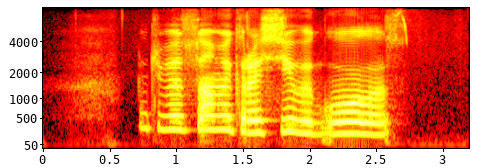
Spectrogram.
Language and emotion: Russian, sad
